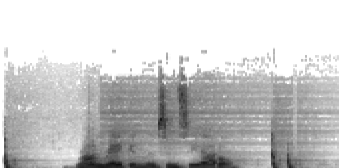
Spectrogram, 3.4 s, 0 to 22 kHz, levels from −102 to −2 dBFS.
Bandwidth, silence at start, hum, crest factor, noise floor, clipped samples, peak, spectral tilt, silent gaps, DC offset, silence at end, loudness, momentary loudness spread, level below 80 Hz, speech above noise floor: 13 kHz; 0.05 s; none; 18 dB; -54 dBFS; under 0.1%; -2 dBFS; -4 dB/octave; none; under 0.1%; 0.45 s; -17 LUFS; 12 LU; -58 dBFS; 38 dB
